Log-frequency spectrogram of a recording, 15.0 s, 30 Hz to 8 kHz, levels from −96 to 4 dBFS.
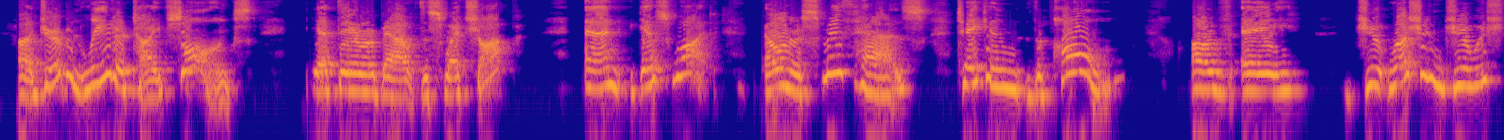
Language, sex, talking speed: English, female, 85 wpm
